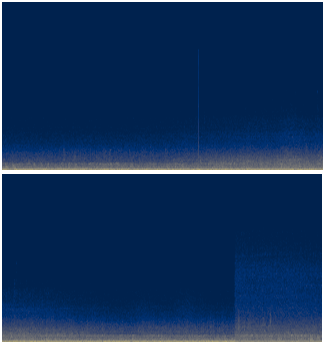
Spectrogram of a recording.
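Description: A bus engine rumbles steadily from inside the cab.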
